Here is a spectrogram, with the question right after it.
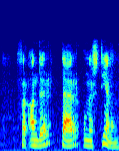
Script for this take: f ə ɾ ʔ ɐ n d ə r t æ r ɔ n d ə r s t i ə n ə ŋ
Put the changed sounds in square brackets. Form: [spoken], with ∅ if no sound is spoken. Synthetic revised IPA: f ə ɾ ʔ ɐ n d ə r t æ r ɔ n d ə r s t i ə n ə ŋ

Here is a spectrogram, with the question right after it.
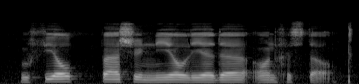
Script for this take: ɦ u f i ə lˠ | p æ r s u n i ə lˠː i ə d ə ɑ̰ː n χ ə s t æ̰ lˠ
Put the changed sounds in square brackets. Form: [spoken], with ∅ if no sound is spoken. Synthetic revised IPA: ɦ u f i ə lˠ | p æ r s u n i ə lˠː i ə d ə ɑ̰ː n χ ə s t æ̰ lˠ

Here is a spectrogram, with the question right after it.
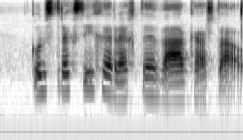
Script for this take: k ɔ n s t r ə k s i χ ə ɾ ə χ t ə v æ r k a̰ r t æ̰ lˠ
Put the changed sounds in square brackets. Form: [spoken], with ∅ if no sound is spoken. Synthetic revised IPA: k ɔ n s t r ə k s i χ ə ɾ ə χ t ə v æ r k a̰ r t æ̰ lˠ

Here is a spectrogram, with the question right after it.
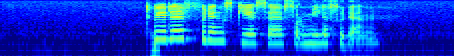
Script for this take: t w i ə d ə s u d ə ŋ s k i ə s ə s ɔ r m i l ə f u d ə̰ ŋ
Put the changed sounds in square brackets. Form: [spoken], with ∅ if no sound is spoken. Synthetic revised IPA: t w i ə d ə [f] u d ə ŋ s k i ə s ə [f] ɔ r m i l ə f u d ə̰ ŋ

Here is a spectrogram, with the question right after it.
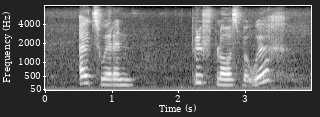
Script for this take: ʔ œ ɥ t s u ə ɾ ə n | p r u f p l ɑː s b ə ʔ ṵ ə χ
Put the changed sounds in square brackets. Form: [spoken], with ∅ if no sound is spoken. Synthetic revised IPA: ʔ œ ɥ t s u ə ɾ ə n | p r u f p l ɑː s b ə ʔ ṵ ə χ

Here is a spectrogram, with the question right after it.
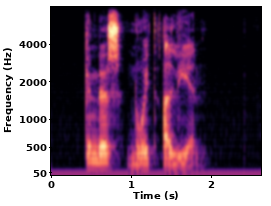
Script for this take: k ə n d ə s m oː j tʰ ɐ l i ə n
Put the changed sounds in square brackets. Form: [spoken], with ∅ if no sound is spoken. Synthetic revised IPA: k ə n d ə s [n] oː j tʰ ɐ l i ə n

